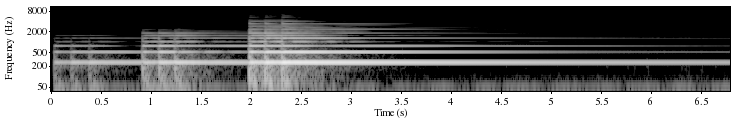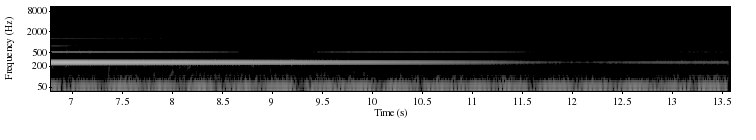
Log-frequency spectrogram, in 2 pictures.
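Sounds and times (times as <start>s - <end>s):
digital piano notes played soft and medium: 0.1s - 8.4s.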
